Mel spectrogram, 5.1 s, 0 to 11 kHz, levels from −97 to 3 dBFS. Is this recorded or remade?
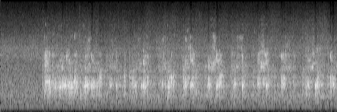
recorded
